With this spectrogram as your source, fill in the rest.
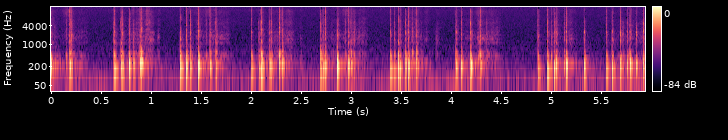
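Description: Fingertips and nails tap the bottom of an empty white plastic ice cream pail turned upside down on a lap. The taps come in quick bursts with short pauses between them. Each one is a dry, hollow, low-pitched knock that dies away almost at once.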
